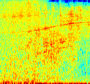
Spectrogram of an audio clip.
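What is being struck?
Nothing is struck.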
